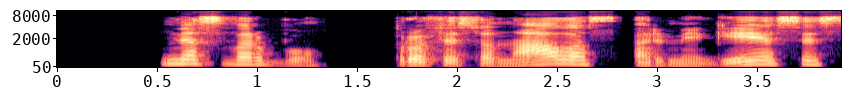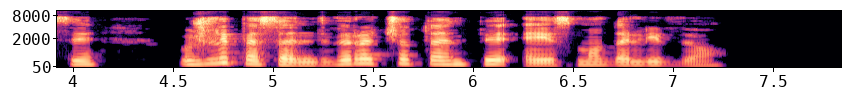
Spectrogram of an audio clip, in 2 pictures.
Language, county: Lithuanian, Tauragė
